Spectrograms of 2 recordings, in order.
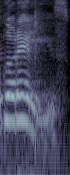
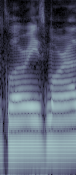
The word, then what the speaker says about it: Glorelys: Yeah, it's fine, but it's Glorelys.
